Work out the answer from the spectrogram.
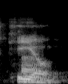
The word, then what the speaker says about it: Keogh: How do you pronounce that, by the way? I don't even know. It's Keogh.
